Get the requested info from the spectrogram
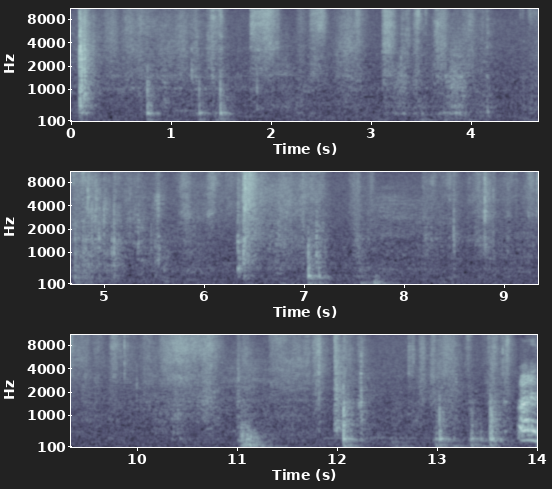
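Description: Thin sheets of hand-rolled baklava dough rustling and crinkling in short, irregular bursts as they are handled and smoothed into a metal baking tray, with a soft thump about eleven seconds in.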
